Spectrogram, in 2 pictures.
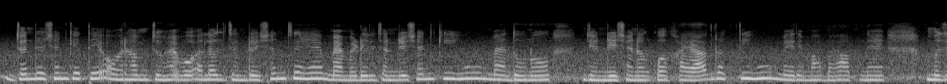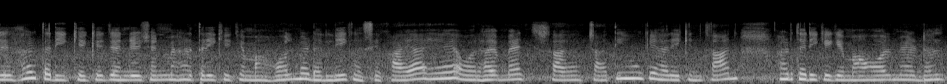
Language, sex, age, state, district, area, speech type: Urdu, female, 30-45, Uttar Pradesh, Aligarh, rural, spontaneous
